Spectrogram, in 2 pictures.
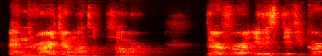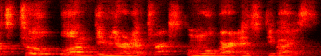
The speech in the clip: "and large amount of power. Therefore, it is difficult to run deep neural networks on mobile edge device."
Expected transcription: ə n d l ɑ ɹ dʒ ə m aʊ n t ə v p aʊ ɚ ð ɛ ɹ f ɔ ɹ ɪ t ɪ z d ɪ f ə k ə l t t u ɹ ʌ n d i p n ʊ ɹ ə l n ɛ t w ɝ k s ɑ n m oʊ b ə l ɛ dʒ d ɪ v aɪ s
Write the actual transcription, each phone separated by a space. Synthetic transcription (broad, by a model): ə n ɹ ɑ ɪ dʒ ə m aʊ n t ə v p aʊ ɚ ð ɛ ɹ f ɔ ɹ ɪ t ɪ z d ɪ f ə k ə l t t u l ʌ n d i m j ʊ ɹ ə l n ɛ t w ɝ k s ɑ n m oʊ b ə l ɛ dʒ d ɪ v aɪ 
